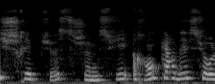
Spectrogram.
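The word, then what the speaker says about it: Scheepjes: Et j'ai pris une pelote de la marque Schrepius, parce que ça se dit Schrepius.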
